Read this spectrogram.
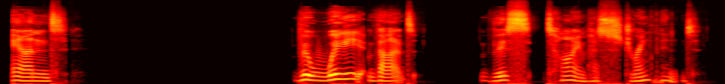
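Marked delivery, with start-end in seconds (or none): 2.9-6.9 slow, choked-up, emotional voice. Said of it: "I'm gonna get emotional, sorry".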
